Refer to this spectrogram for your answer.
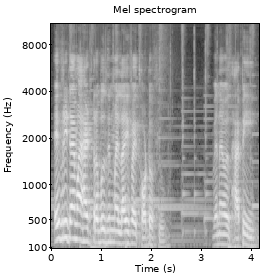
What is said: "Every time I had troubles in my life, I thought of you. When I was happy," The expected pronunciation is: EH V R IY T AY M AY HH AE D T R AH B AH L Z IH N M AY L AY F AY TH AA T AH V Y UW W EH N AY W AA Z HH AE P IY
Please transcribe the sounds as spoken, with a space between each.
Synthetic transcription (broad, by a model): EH V R IY T AY M AY HH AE D T R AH B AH L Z IH N M AY L AY F AY T AA T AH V Y UW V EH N AY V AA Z HH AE P IY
